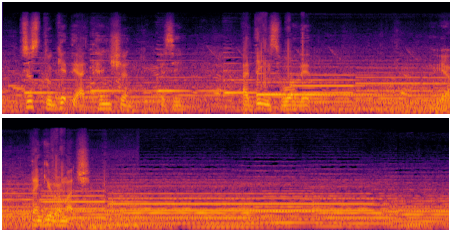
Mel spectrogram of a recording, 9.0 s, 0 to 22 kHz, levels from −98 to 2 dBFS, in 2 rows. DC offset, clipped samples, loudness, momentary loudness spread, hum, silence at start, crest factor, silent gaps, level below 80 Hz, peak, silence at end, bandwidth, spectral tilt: under 0.1%; under 0.1%; -20 LUFS; 6 LU; none; 0 s; 14 dB; none; -40 dBFS; -6 dBFS; 0 s; 14.5 kHz; -5.5 dB/octave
